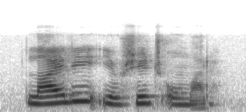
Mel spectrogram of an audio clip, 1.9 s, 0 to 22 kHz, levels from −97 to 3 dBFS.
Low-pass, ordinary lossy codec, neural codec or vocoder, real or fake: 7.2 kHz; Opus, 32 kbps; none; real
